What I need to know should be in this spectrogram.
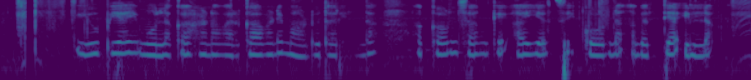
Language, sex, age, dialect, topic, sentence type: Kannada, female, 18-24, Mysore Kannada, banking, statement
